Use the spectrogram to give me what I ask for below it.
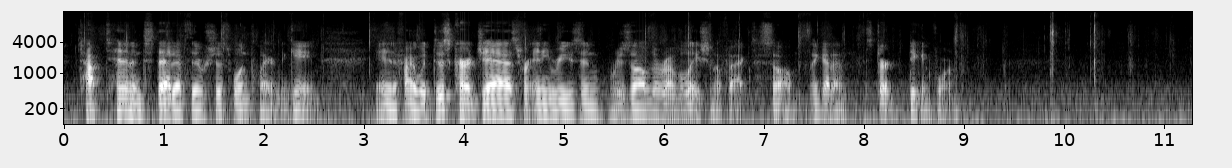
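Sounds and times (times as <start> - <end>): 
deck of game cards shuffled during a tabletop card game: 0.0 - 11.2
low hum: 0.0 - 11.2
speech: 0.2 - 9.1.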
